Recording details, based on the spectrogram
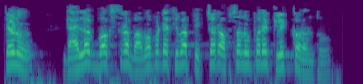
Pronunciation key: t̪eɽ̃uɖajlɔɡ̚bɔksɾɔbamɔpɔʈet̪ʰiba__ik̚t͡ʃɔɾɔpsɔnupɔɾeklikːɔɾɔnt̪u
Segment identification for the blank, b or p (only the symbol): p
